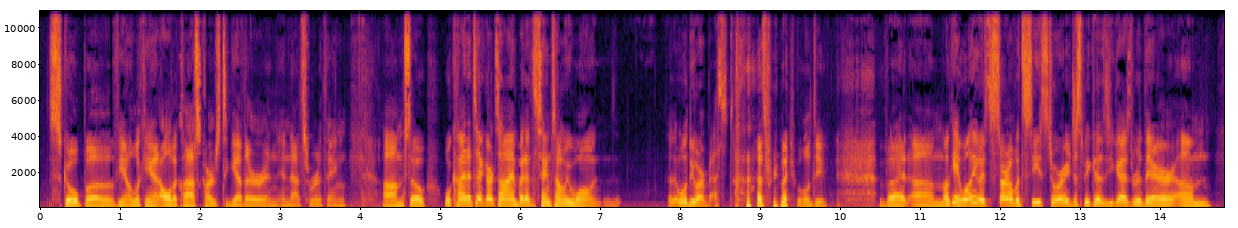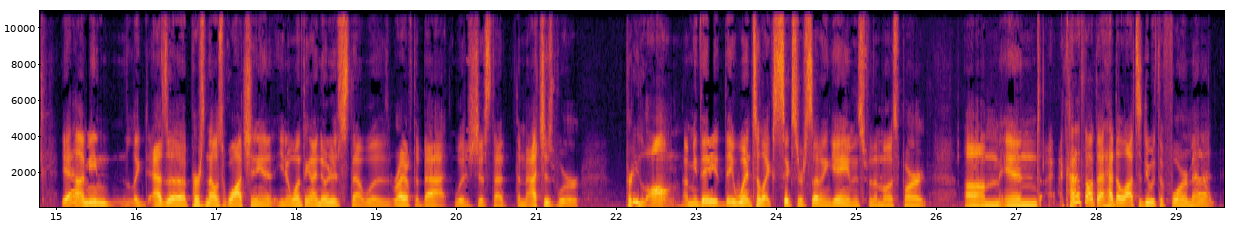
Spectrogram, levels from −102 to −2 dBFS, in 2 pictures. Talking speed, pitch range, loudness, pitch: 245 wpm, 105-160 Hz, -19 LUFS, 125 Hz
